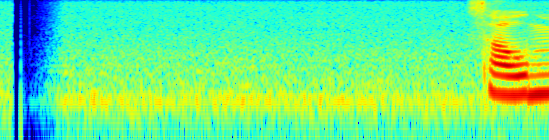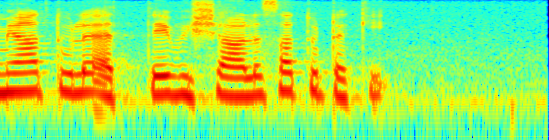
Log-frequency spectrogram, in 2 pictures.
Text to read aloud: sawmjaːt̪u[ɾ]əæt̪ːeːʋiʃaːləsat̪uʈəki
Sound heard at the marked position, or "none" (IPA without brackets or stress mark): l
